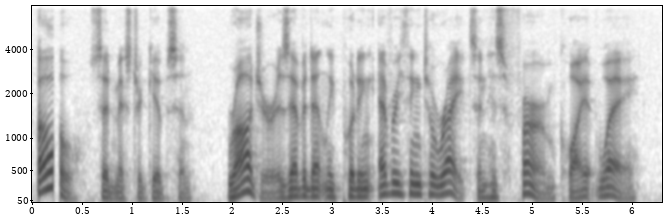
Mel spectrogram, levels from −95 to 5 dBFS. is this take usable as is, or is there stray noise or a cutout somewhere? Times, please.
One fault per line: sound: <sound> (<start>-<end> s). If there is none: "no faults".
sound: dropout (0.2-0.3 s)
